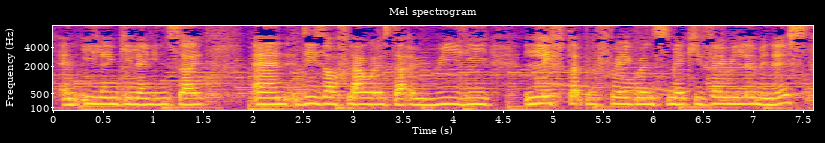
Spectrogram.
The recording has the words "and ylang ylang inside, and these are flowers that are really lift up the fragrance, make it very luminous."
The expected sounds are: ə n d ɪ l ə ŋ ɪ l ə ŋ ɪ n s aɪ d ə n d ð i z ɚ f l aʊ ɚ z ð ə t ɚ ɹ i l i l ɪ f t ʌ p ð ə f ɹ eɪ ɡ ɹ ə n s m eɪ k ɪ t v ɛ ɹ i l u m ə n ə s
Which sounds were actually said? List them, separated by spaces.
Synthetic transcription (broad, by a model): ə n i l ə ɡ ɪ l ə ŋ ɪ n s aɪ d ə n ð i z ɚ f l aʊ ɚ z ð ə t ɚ ɹ i l i l ɪ f t ʌ p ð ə f ɹ eɪ ɡ ɹ ə n s m eɪ k ɪ t v ɛ ɹ i l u m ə n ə s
